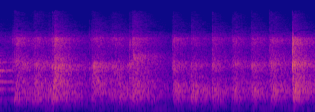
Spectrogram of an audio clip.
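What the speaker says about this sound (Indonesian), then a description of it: "Coba tepuk semangat." Classroom students clapping in a rhythmic spirit-cheer routine, with sharp repeated claps in quick patterned bursts at close range and no talk.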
